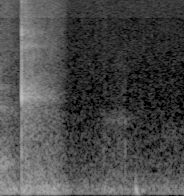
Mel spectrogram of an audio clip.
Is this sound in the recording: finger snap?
yes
